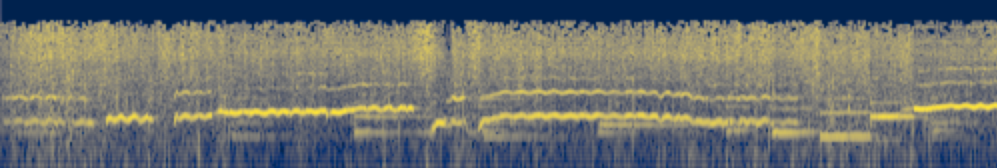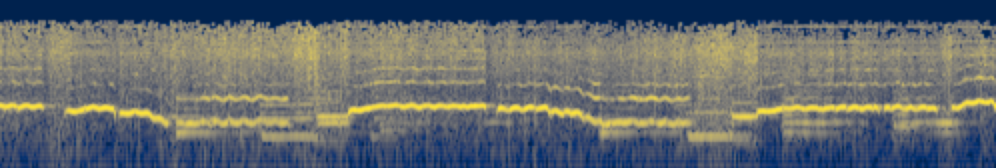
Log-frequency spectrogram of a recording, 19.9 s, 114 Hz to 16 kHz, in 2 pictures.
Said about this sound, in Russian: Из «Пиковой дамы» поет Медея Фигнер, ария Лизы из оперы «Пиковая дама». Вот такой мог услышать эту музыку Матисс в 1911 году.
